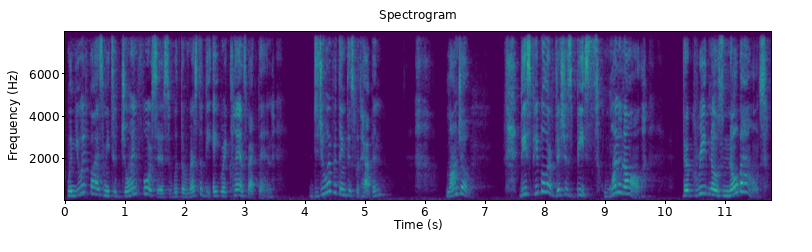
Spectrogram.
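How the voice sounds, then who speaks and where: A woman's voice: on the high side, very animated, moderate pace, dark tone. A woman voicing a seething, cornered clan man in a dramatic novel read-aloud, ranting bitterly with exasperated, emphatic outbursts. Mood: bitter, alarmed.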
